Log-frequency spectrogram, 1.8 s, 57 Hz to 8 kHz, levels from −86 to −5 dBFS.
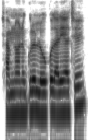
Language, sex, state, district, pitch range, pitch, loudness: Bengali, male, West Bengal, Dakshin Dinajpur, 150-160 Hz, 155 Hz, -16 LUFS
